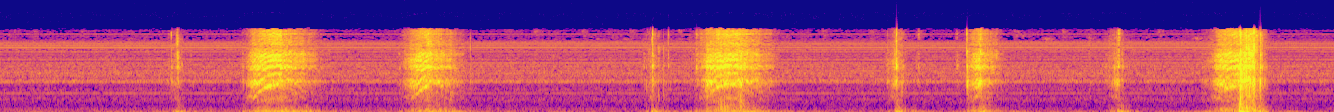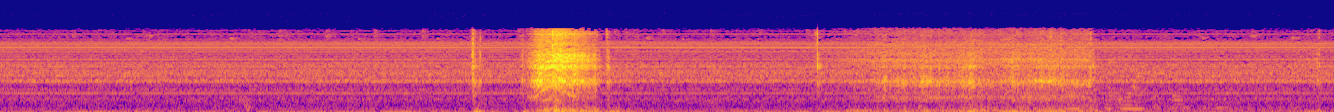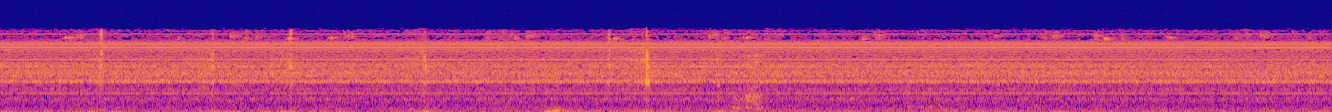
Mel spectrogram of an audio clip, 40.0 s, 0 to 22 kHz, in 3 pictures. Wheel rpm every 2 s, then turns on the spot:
0, 20, 10, 20, 0, 0, 20, 0, 0, 20, 0, 10, 0, 0, 0, 0, 0, 0, 0, 0.
22-24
